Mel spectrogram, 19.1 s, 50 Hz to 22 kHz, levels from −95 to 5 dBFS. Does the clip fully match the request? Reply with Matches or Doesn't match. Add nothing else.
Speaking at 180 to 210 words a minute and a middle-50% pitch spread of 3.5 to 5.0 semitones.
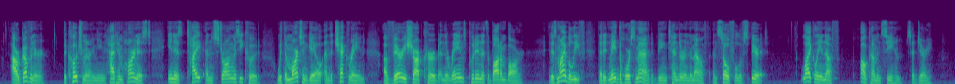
Doesn't match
